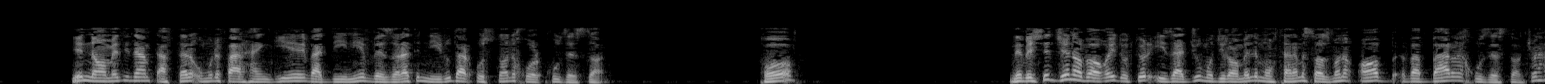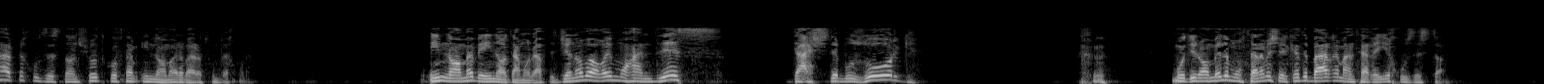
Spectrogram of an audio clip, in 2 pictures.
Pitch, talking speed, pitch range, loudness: 135 Hz, 105 wpm, 120-155 Hz, -26 LUFS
